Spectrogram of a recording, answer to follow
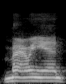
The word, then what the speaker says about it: Marian: So you said my name is Marian.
